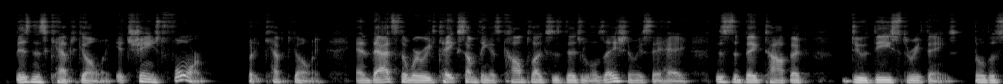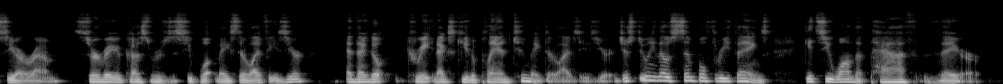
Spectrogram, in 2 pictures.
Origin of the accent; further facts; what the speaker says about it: West Bend, Wisconsin, United States; moved away; also born or lived in Mequon; Born and raised in Southeast Wisconsin, West Bend, and Mequon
